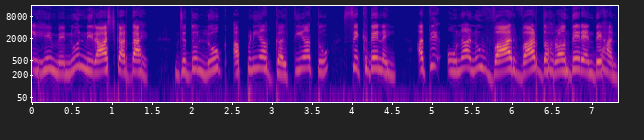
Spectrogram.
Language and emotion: Punjabi, angry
